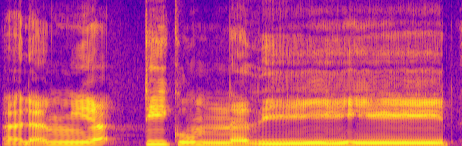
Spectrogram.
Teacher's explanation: یا کے ساتھ حمزہ ہے تو جھٹکے کے ساتھ پڑھیں گے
